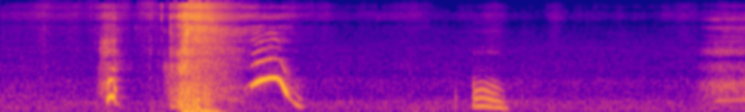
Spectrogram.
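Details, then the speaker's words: A single forceful sneeze with a loud burst, falling voiced tail and brief sigh, from an adult who reports being particularly itchy and irritated that day, during a chatty tissue sneezing fit; an ordinary sneeze. "I can really feel the sneeze"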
